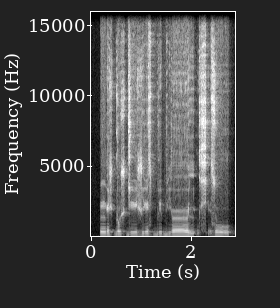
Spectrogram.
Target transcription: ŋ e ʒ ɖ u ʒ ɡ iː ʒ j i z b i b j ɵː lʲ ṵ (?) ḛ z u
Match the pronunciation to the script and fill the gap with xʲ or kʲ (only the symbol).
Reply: xʲ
